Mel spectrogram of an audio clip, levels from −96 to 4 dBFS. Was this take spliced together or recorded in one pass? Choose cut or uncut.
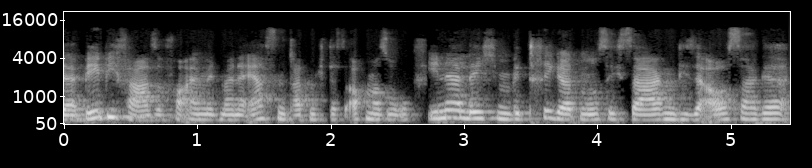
cut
